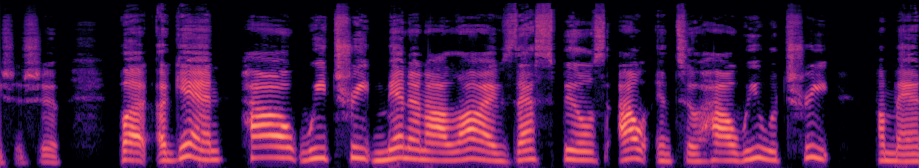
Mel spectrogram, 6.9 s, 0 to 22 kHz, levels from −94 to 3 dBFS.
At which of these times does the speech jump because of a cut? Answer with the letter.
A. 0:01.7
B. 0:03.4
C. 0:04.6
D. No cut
D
